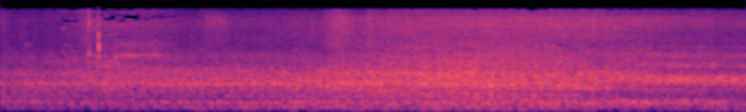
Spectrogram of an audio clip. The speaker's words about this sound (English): More cars passing by.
